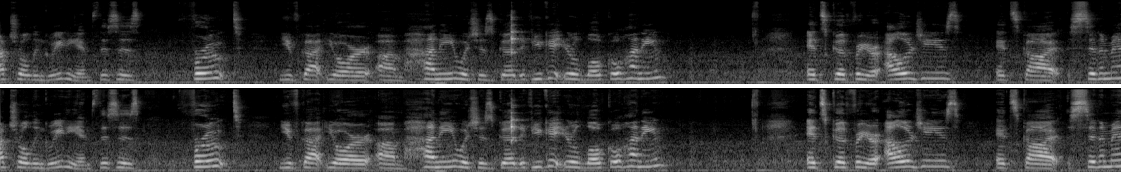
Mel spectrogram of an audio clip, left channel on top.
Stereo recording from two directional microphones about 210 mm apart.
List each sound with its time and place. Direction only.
0.2 s a woman's voice: 35° right (ahead or behind)
8.0 s a woman's voice: 35° right (ahead or behind)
